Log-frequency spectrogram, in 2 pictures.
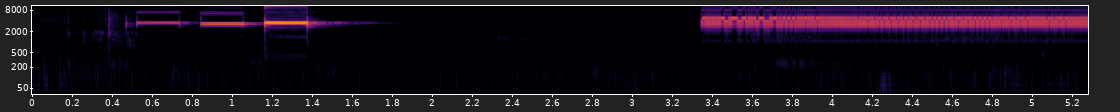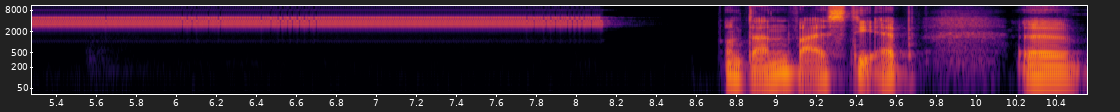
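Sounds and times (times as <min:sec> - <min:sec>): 
smoke detector chirping tones: 0:00.5 - 0:01.6, 0:03.4 - 0:08.2
smoke detector fax-like data tone sending photocell and battery status to an app: 0:03.4 - 0:08.2
speech: 0:08.8 - 0:10.5.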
